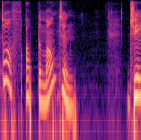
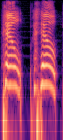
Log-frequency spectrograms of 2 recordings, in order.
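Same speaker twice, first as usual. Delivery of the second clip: high, carrying calls for help; calling for help; 10 semitones higher than usual. A narrator's reading. Jake stuck on the ledge, calling out for help. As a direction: call out to anyone who might hear. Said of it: "he called".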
